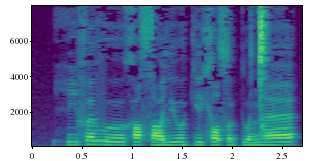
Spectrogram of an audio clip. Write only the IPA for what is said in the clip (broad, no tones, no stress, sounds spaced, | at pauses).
h i f ɜ v ʊː x ʌ sˤ ʌ lʲ ʊː kʲ ɛ xʲ ʊ sˤ ʊ tʷ ʌ ŋ͡ǀ æː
